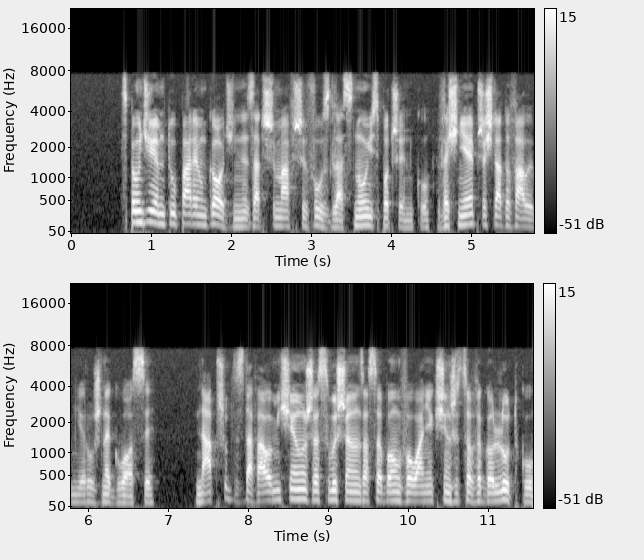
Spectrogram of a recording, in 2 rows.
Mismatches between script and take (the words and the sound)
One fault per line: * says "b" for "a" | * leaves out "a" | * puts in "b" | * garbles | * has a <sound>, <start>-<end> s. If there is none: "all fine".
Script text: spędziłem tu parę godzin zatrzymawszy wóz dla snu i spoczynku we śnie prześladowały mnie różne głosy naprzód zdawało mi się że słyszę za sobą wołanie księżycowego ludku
all fine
